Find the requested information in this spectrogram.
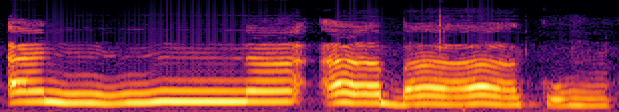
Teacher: an wajib dengung, ya, 2 harakat wajib al-ghunah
